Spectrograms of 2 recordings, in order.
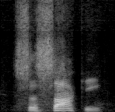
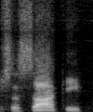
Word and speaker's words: Sasaki: There's another absolute, what MLB thinks is going to be a star pitcher coming out of Japan, Sasaki. I think that's how you pronounce his last name, Sasaki.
